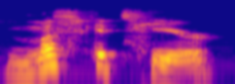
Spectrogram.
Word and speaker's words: MuIIIKeTeP: Winter's bracket round two match between mui KP pronounced musketeer and apricot the first map up today is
